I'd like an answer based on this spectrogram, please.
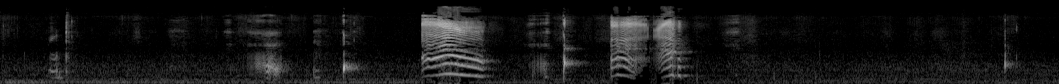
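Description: Brief high-pitched vocal catches between soft babbling sounds, a few at irregular intervals; hiccups.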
